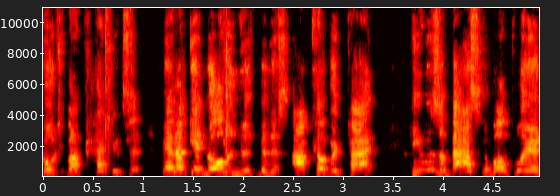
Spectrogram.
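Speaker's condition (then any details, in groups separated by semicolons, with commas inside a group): No condition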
